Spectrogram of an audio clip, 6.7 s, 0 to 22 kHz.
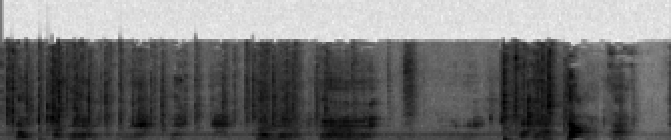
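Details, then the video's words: Four female Pekingese dogs, one a Maltese-Pekingese mix, playing hard and loud indoors; overlapping short yips, growly barks and whimpering squeals in irregular bursts, with scuffling between calls. "4 Pekes Playing"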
